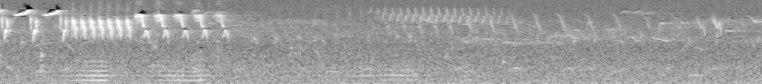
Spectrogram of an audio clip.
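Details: Tree pipit singing while perched on the ground, giving shorter strophes than in song flight: a loud, rapid run of high repeated notes for about two seconds, then a fainter, thinner high trill and scattered high notes.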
